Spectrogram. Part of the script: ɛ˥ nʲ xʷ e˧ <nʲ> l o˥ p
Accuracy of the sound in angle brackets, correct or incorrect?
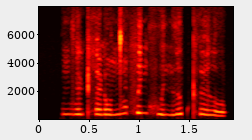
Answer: correct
